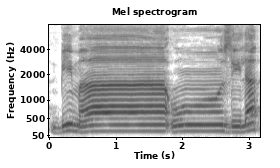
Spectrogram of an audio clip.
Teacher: मीम के साथ ये अलिफ है और इसके बाद आगे हमज़ा है, इसको लंबा करेंगे 3 अलिफ के बराबर। अगर 1 अलिफ के बराबर करेंगे तो फिर भी ठीक है, अगर 3 अलिफ के बराबर करें तो बेहतर है, अगर ना करें तो ज़रूरी नहीं है। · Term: मद जायज़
